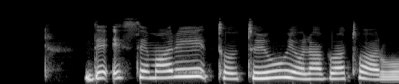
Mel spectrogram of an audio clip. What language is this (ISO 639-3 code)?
pus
